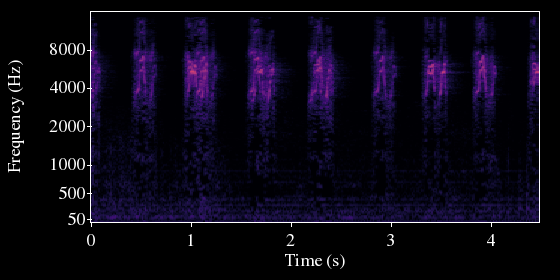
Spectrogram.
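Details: House sparrow nestlings being fed in the nest by a parent, giving high, shrill chirps, about nine bursts in four and a half seconds, each a rapid squeaky cluster, steady and insistent.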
